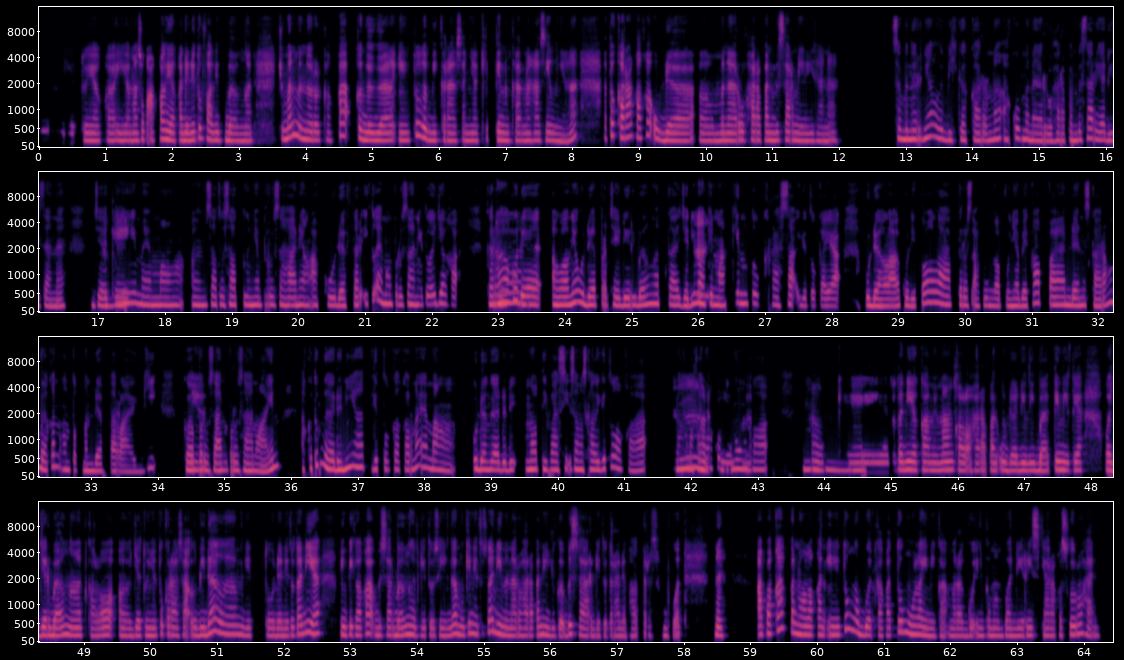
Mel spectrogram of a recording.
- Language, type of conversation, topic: Indonesian, advice, Bagaimana caranya menjadikan kegagalan sebagai pelajaran untuk maju?
- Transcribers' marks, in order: tapping; in English: "backup-an"; other background noise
